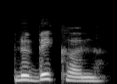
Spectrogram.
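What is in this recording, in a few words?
"le bacon", French; desayuno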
